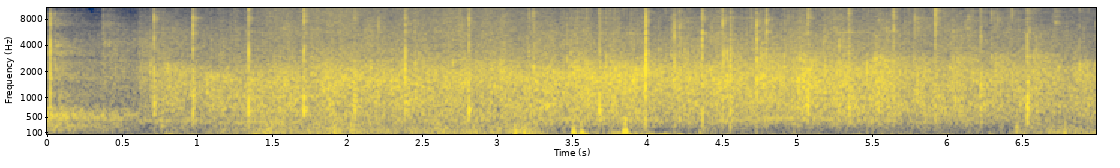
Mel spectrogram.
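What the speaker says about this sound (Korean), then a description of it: "한번 박수 칠까요?" Steady applause from a church congregation at a 40th anniversary thanksgiving service fills the room evenly and at moderate distance, with no talk over it.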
